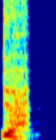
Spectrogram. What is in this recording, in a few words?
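Vox Landing, voices heroes English; kingsraid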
